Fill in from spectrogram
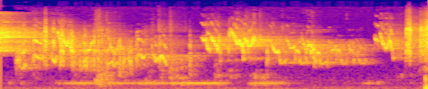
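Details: Budgies producing a scratchy, warbling stream of chirps and squawks, dense and continuous, ending in an abrupt sharp click.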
